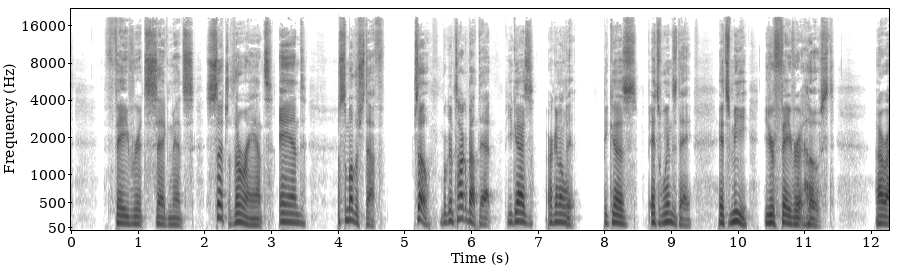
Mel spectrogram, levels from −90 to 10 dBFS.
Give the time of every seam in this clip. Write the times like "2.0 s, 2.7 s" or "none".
2.3 s, 3.1 s, 5.5 s, 6.4 s, 7.0 s, 7.4 s, 8.6 s, 10.3 s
